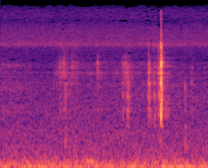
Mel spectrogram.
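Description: Scattered light clicks and ticks at irregular intervals, with one sharper, louder click about one and a half seconds in.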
